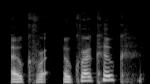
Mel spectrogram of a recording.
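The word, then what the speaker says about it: Ocracoke: going to mispronounce already o c r a c o k e is like o okra Coke island is a small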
